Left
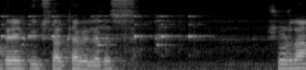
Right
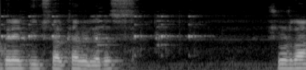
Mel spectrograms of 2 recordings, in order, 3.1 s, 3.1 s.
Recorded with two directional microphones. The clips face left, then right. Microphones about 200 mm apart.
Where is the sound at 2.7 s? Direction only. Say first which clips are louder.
Right 4 dB; 35° right (ahead or behind).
